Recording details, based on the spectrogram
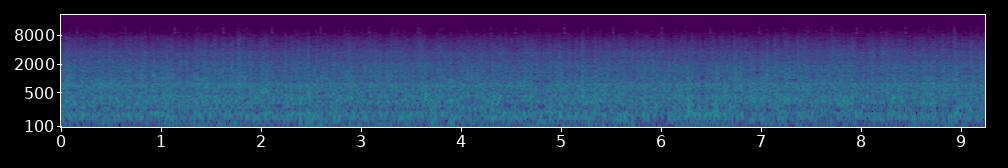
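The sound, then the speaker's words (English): Steady rain trickles down storefront windows in a continuous rushing, crackling wash, even throughout with no voices, a soft constant patter filling the whole span. “the rain, which is trickling down the storefront windows with a rushing, crackling sound, which reminds you, such is the coziness in here, of the sound a fire makes, burning logs in a hearth.”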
